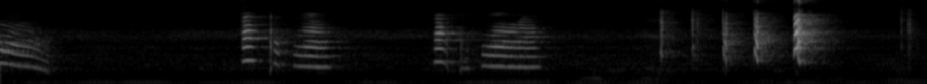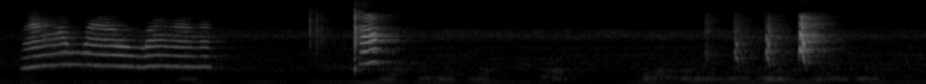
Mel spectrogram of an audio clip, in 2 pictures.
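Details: Three-year-old male Indian ringneck parakeet living as a house pet, mimicking speech: repeated bouts of downward-sliding harmonic syllables and chatter, with quick clicks and short sharp notes spread across nine seconds, low indoor hum beneath.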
